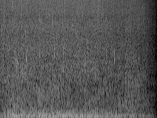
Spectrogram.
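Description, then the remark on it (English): Heavy rain pours in a steady, dense hiss while deep rolling thunder rumbles underneath, loud and continuous for a few seconds before cutting off abruptly. No voices are heard. “the fierce rain not dampening her mischievous grin.”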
